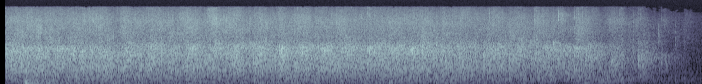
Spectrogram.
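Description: Concert audience applauding steadily, the applause dying away near the end.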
